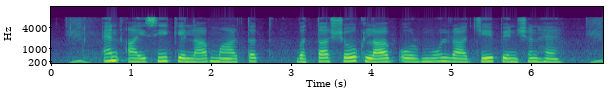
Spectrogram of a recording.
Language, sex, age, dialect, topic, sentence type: Hindi, female, 25-30, Hindustani Malvi Khadi Boli, banking, statement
